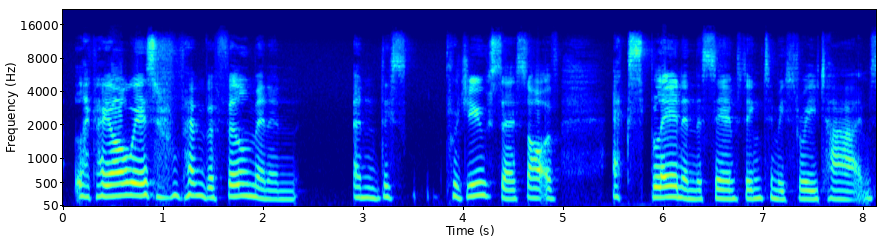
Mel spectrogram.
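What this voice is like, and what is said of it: Northern English accent. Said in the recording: “my accent ... from the north”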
